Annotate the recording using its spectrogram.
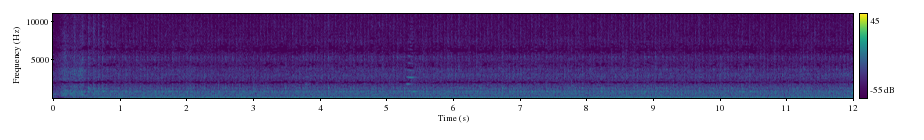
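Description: Ford gasoline farm tractor engine catching right at the start and settling straight into a steady idle at about 700 rpm, started without the choke on a mildly chilly day.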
